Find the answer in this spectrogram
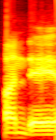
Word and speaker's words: Hyundai: campaign where it's like Hyundai it's like Sunday honestly but it was basically just like hey it's Hyundai like Sunday was the whole ad because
